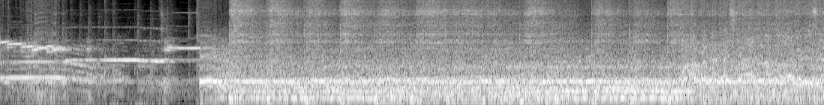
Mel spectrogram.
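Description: Noise-punk band playing: a few held, sliding tones, then about three seconds in distorted electric guitars, bass and drum kit come in all at once as a loud, dense, steady wall of sound.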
